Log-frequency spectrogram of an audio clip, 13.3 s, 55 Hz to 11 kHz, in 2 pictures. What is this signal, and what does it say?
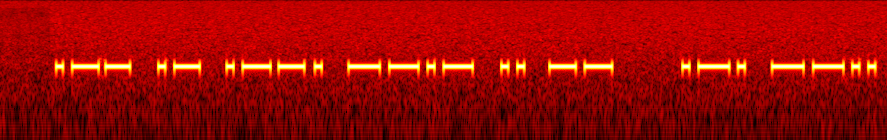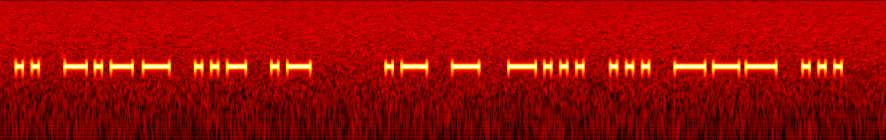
Morse code, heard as a keyed tone, hand-sent with a bug key, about 20 wpm, 890 Hz. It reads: WAPQIM RZIYUA ATBSOS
